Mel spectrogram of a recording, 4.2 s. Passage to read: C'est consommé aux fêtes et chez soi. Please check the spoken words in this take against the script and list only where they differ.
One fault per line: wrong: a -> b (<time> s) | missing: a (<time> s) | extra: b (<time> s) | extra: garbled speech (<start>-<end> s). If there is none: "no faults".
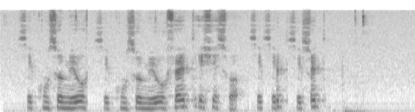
extra: c'est consommé aux (0.9 s)
extra: garbled speech (2.5-3.3 s)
